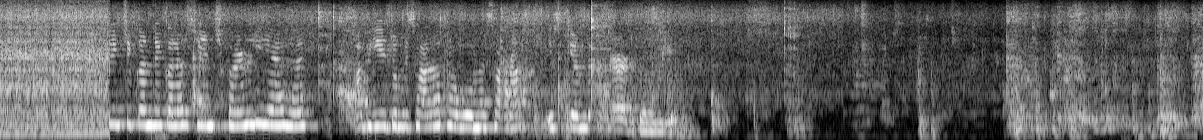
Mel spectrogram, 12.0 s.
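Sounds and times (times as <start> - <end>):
chicken frying in oil: 0.0 - 12.0
metal spoon scraping a pan: 3.1 - 9.0, 10.0 - 12.0.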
